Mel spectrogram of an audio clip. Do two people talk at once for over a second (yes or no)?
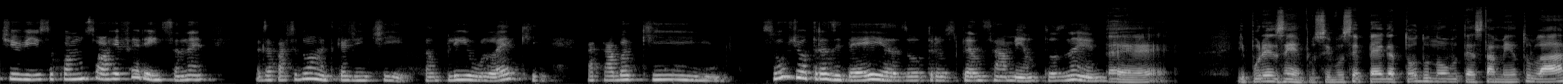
no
